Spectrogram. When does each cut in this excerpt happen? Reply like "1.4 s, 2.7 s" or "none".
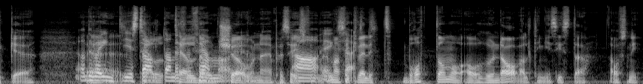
none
